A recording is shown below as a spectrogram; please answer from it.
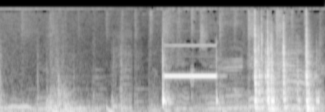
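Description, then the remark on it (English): A single flat electronic beep from an answering machine, clear and steady for about half a second, with low background murmur before it and a brief burst of voice right after. “Oh, an answer phone.”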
